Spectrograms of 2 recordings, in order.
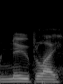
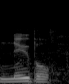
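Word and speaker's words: Nouble: him from home I've been saying Joel nubla and it's new ball so this is the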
